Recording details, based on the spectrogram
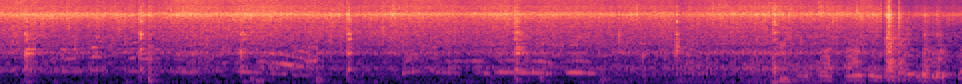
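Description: Tomatoes fry in a hot pan with chillies, coriander, curry leaves and mustard seeds for a peanut curry, giving a continuous loud sizzle broken by scattered scraping stirs.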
